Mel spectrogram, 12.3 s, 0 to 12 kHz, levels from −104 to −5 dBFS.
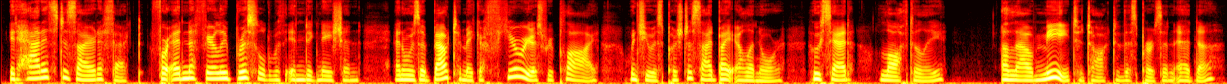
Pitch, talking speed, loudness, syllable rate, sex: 185 Hz, 180 wpm, -20 LUFS, 5.7 syllables/s, female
